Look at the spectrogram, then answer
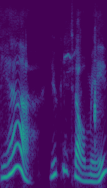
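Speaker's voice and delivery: put-on concerned voice. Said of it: "genuinely concerned".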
